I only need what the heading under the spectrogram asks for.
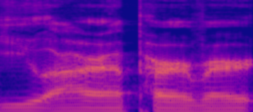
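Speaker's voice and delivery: slow, deliberate put-on robot machine voice. Picturing an image-generating robot scolding the user: imitating a robot. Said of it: "I just picture a robot just being like".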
